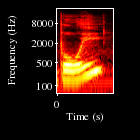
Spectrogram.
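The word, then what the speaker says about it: buoy: to give it up I think you pronounce it boy a boy effect b o u y um because this is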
